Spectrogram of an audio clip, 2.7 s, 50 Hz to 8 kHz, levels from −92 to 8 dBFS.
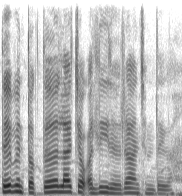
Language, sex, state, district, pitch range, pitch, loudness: Wancho, female, Arunachal Pradesh, Longding, 175-230 Hz, 200 Hz, -17 LUFS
